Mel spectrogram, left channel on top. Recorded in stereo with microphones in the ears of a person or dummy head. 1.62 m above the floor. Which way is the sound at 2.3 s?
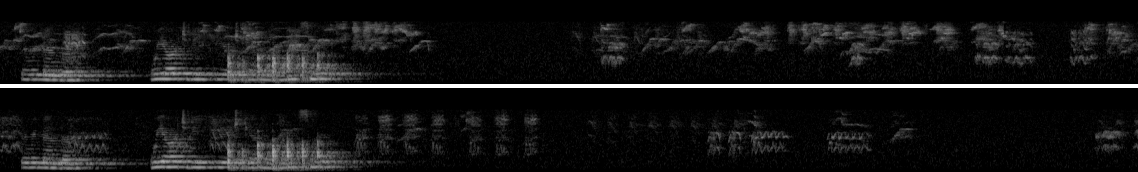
25° right (ahead or behind).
